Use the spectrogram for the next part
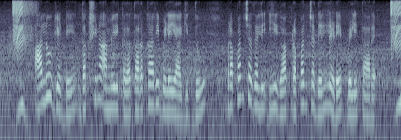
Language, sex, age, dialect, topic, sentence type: Kannada, female, 18-24, Mysore Kannada, agriculture, statement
